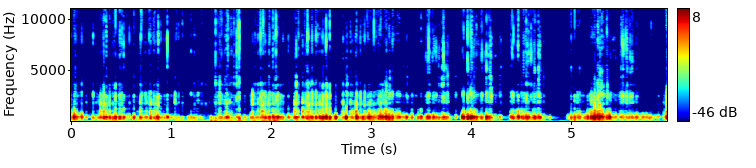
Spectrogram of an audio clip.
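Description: Fingernails scratch quickly across the textured front and sides of a hollow black crocodile-embossed faux leather vanity case. The result is a dense, continuous rasping with a hollow, mid-toned resonance, coming in surging bursts with a brief pause near the end.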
